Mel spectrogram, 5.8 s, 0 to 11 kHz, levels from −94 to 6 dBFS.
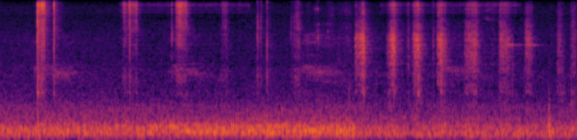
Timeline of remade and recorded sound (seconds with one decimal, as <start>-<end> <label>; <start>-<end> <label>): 0.0-1.2 recorded; 1.2-2.5 remade; 2.5-3.8 recorded; 3.8-5.2 remade; 5.2-5.8 recorded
